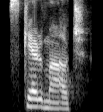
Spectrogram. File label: "scaramouch", Indian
